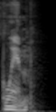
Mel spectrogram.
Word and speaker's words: Sequim: So that's actually pronounced squim. – Squim? – Squim. Yeah.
